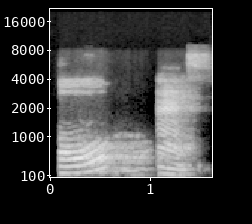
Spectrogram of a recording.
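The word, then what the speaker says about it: φῶς: FOS. Jadi FOS. Nah, sekarang coba transliterasi. Ini baca FOS, artinya terang. Artinya apa? Terang. Nah, sekarang transliterasi gimana? Transliterasinya pakai PH. PH, O panjang, lalu S. Jadi FOS.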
